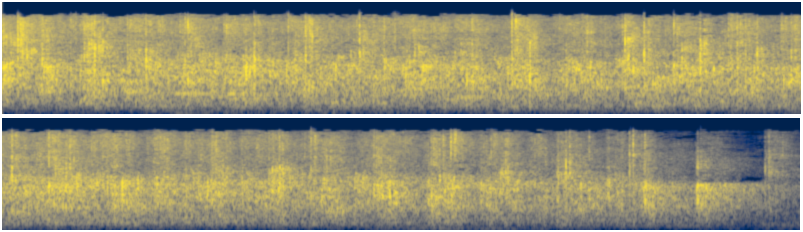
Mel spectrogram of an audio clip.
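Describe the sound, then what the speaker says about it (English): An audience at a school band concert claps in a sustained, dense round of applause that holds steady for several seconds before tapering off at the end. "another round of applause"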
